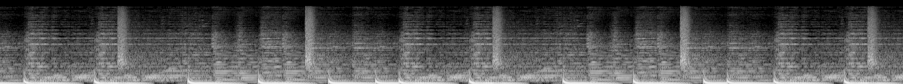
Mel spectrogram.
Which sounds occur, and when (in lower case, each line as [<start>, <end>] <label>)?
[0.01, 9.03] music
